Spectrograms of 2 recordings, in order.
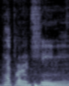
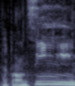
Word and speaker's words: peperoncini: provolone and I added peperoncinis the protein you finally learn how to say it it's not pepper on singing like we were saying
